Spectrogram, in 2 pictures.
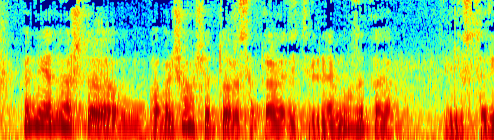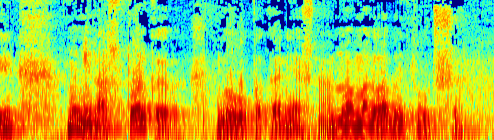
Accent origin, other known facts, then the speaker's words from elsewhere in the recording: Karabakh, Azerbaijan; Я вырос в Азербайджане, в Карабахе, и у нас радио целый день передавало азербайджанскую музыку.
